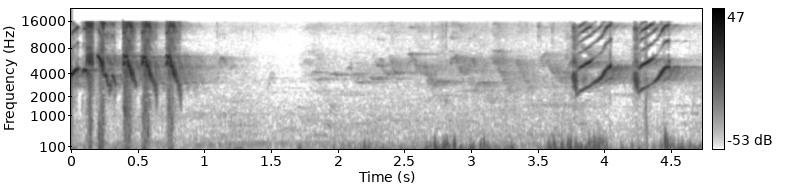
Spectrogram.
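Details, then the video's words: A Double-collared Seedeater of the Paulista type sings a fast burst of four sharp, high chips, then after a pause two ringing, steeply swooping whistles, over a faint low rumble. "Coleiro Grego Paulista"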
